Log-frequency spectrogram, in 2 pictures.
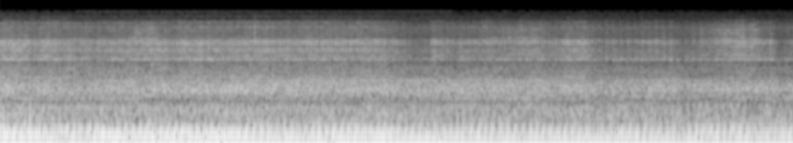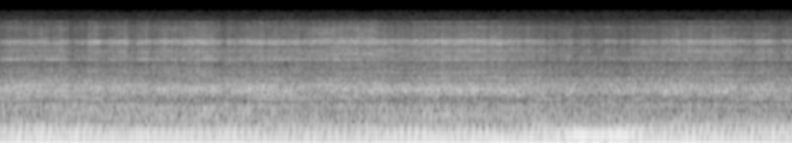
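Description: A tractor's diesel engine rumbles steadily nearby.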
